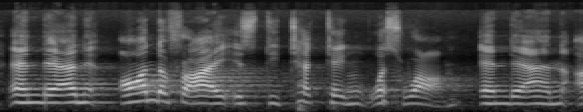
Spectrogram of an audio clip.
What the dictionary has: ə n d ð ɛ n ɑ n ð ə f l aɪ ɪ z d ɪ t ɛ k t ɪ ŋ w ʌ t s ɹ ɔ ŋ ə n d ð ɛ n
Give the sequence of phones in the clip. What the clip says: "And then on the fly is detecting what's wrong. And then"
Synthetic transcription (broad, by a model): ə n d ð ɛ n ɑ n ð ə f l aɪ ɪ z d ɪ t ɛ k t ɪ ŋ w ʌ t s w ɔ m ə n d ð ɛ n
